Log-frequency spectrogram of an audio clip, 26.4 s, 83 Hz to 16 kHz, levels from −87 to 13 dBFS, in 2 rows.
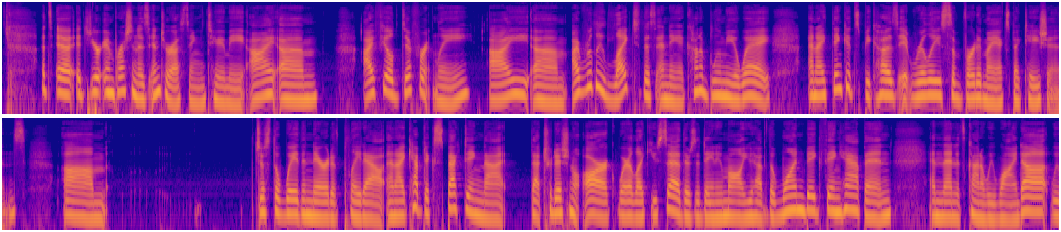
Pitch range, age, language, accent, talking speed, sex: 165-225 Hz, 30-49, English, American, 175 wpm, female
